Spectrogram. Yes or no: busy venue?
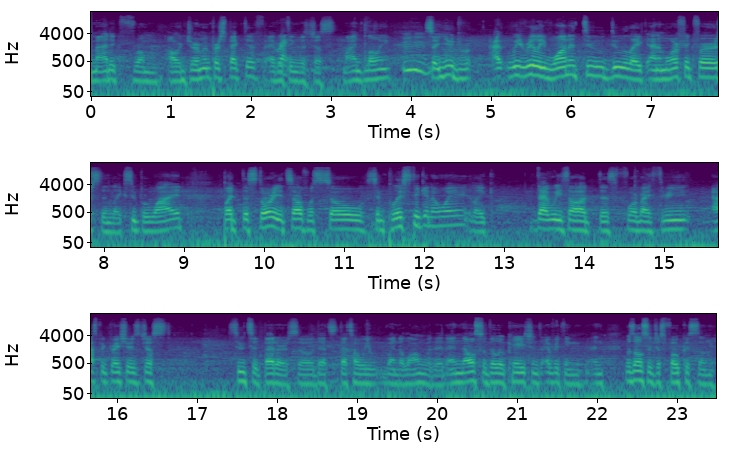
yes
